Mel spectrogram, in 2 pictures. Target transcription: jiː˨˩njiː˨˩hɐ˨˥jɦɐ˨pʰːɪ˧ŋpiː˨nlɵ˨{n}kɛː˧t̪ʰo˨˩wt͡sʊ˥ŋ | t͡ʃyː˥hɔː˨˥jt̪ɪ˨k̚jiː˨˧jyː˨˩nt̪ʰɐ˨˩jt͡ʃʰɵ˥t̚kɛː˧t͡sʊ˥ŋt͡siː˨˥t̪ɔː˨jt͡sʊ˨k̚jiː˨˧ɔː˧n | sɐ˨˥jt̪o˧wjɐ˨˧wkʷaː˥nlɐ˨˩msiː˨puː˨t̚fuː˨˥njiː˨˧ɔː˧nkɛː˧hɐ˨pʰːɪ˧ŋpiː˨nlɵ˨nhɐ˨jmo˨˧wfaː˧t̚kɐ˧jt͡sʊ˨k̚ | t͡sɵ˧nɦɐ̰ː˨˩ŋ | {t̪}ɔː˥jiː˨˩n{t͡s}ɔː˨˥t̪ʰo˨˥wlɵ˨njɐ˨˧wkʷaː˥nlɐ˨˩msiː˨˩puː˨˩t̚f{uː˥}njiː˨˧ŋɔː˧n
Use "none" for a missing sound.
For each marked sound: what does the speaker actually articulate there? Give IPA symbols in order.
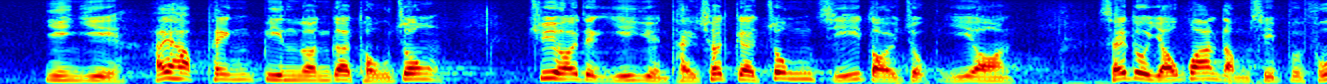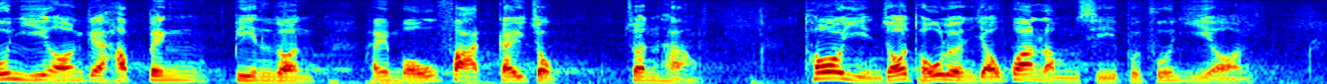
n, t̪ʰ, t͡s, uː˨˥

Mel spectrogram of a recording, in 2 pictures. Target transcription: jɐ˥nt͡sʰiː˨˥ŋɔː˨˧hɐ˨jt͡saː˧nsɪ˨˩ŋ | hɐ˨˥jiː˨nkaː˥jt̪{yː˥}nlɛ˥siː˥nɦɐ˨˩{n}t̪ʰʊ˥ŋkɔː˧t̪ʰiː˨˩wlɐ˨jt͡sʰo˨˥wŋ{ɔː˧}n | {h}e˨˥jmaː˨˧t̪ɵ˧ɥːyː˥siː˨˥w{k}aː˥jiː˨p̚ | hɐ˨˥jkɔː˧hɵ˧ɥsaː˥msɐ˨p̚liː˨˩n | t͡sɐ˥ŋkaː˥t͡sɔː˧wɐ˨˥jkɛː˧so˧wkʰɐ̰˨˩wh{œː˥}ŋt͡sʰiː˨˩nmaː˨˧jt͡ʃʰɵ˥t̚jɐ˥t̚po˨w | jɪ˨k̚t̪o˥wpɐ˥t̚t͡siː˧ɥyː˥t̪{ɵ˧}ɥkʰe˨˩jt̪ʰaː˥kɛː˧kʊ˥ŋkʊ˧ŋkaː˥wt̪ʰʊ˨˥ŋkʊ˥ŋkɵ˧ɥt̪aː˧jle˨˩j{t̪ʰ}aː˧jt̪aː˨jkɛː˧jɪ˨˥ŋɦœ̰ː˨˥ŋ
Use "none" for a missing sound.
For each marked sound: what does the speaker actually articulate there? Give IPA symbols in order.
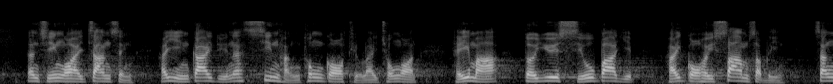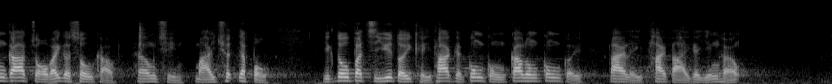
yː˨, ŋ, ɔː˧, h, p, œː˧, ɵ˧, t̪ʰ

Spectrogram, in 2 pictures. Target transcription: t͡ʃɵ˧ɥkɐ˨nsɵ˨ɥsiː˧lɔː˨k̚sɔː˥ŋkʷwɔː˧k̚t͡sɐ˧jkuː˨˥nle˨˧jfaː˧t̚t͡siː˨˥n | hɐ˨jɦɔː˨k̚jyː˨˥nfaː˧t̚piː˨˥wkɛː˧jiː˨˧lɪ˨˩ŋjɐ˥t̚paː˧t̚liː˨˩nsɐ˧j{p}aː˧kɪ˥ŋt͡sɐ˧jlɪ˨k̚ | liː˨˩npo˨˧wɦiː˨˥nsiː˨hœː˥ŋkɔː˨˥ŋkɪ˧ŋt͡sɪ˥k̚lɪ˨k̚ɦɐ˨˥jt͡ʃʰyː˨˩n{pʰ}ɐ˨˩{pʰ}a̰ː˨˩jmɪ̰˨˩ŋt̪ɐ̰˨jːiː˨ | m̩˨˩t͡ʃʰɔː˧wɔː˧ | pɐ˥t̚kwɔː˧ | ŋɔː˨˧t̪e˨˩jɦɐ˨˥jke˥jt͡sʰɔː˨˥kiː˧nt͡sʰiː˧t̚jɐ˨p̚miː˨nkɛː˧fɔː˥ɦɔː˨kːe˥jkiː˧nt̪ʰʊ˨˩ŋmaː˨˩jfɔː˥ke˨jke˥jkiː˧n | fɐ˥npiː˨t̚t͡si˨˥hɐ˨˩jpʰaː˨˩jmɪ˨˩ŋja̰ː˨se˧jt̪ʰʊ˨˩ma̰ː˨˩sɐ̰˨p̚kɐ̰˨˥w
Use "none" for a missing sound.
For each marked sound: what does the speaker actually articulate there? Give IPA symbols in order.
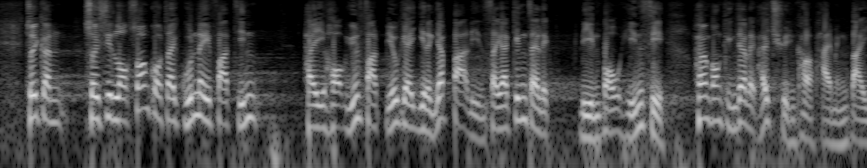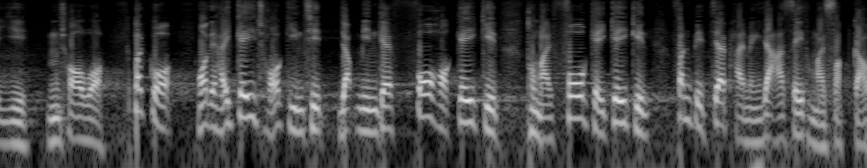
k, kʰ, pʰ

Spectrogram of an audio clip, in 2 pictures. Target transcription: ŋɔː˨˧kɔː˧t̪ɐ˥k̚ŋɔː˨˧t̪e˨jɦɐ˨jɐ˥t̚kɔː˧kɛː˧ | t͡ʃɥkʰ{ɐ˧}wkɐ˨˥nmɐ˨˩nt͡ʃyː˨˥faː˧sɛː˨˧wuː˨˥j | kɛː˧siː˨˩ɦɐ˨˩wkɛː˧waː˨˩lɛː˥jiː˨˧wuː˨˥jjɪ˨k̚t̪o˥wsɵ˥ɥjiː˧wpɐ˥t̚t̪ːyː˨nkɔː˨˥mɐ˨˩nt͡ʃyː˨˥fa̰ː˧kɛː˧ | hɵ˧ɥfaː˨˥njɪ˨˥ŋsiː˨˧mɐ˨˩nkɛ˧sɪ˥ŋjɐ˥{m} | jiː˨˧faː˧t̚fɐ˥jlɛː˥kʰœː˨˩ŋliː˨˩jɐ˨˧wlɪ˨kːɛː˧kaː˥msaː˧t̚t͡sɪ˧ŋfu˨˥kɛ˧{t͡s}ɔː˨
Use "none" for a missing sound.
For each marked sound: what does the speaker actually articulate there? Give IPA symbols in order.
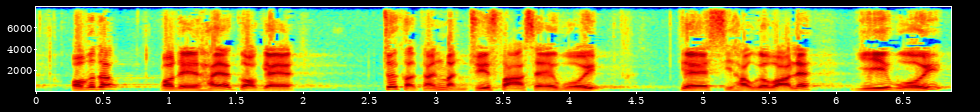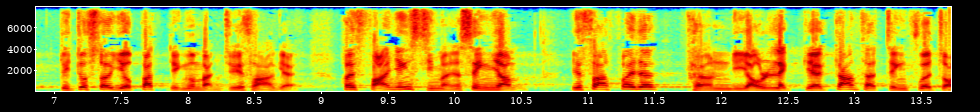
ɐ˨˩, m, t͡s

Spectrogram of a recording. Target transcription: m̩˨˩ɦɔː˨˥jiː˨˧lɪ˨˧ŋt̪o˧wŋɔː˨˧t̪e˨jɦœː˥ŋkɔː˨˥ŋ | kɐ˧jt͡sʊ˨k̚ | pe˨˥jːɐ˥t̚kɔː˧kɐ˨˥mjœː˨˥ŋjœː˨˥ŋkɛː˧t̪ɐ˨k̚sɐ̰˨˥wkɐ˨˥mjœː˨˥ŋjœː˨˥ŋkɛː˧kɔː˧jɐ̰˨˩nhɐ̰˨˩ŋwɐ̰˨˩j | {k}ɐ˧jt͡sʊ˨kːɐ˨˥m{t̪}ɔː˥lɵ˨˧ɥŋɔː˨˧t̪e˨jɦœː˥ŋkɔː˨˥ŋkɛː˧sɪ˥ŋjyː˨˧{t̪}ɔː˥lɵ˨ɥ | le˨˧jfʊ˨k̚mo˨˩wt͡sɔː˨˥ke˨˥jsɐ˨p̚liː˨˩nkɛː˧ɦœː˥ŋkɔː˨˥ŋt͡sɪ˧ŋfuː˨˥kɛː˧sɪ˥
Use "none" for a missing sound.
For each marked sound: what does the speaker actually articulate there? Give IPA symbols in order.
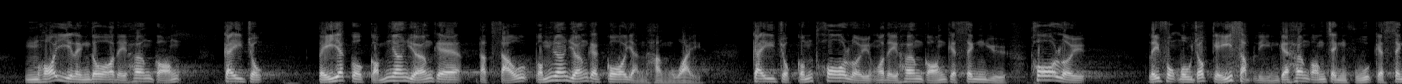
k, t̪ʰ, t̪ʰ

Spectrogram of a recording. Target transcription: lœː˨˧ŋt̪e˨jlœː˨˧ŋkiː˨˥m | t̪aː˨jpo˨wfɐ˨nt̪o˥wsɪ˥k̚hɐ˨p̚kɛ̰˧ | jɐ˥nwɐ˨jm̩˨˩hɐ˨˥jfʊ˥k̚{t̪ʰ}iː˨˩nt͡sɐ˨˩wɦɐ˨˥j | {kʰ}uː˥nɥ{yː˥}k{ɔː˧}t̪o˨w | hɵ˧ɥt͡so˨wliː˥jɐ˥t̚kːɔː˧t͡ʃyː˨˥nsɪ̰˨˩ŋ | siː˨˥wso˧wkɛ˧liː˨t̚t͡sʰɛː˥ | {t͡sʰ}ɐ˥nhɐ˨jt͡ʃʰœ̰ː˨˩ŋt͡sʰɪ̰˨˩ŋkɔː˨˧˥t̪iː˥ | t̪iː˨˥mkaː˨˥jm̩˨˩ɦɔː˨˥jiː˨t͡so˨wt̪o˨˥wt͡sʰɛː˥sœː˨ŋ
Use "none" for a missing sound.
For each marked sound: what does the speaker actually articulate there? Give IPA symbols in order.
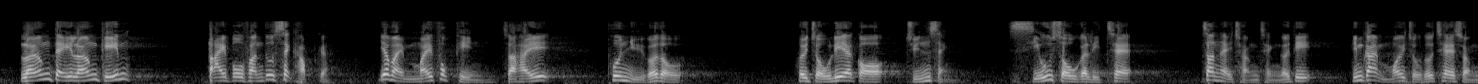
t̪ʰ, pʰ, yː˨˩, ɔː˨˥, t͡s

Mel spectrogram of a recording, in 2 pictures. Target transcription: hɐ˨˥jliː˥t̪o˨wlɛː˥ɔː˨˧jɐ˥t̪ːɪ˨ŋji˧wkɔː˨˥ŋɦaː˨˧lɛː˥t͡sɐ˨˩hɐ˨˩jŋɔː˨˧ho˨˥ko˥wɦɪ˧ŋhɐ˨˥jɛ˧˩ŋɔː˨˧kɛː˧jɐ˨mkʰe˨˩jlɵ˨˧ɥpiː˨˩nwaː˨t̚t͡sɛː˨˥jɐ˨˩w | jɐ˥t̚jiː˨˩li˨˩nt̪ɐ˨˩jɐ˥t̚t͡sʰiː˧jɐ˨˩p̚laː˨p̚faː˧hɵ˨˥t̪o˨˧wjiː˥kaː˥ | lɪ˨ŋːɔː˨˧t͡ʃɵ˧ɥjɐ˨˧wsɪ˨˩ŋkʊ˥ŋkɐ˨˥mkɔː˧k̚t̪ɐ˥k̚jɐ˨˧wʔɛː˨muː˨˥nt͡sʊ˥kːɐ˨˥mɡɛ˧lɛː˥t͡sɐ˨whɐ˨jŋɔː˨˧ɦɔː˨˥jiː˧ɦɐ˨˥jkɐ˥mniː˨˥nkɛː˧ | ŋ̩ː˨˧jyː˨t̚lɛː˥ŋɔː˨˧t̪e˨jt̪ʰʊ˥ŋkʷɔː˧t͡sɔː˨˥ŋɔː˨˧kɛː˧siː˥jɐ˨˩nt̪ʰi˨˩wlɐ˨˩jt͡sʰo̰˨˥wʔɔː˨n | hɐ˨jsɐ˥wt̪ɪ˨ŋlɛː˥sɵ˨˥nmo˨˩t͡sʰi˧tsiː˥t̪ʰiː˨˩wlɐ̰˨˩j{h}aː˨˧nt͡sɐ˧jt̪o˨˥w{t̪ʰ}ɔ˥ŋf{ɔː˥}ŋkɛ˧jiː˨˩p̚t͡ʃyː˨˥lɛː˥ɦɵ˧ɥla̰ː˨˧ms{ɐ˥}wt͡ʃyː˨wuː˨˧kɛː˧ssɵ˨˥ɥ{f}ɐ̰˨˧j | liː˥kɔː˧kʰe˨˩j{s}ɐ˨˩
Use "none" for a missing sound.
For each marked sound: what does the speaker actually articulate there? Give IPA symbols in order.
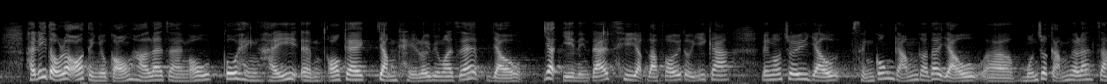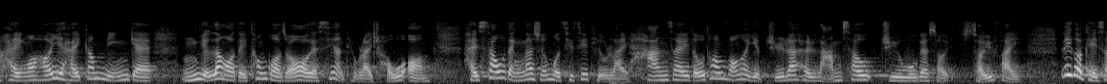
h, t̪ʰ, ɔː˨˥, ɐ˥, f, s

